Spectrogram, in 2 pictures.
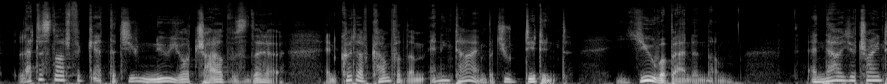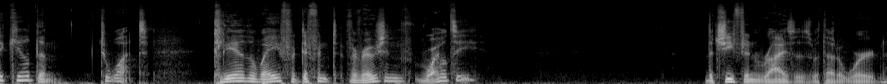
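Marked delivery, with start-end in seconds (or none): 0.2-13.7 bristling, heated, temper flaring, pitched very high. One of the two kings confronting the chieftain; temper flaring. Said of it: "He bristles at that, and some of that famous temper shoots back into his tone. / Now, I'm appealing to you as a man in love, / and everything to the two kings that sit before you desperately trying to".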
